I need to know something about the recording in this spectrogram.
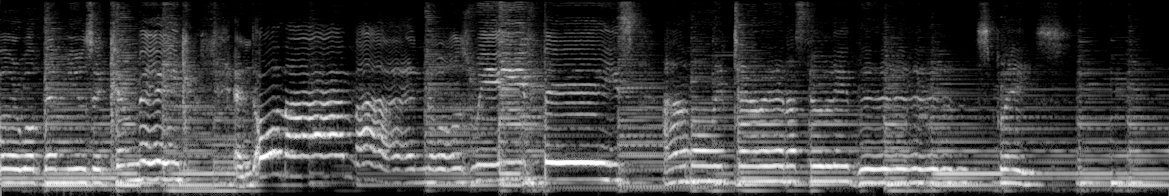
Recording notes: Here's a bunch of songs I've recorded during these last years through my smartphone, just for fun. Home recording only, no mix, no further post-production, just lo-fi acoustic recordings.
